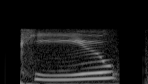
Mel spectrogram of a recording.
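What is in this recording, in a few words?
"piu5", Cantonese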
